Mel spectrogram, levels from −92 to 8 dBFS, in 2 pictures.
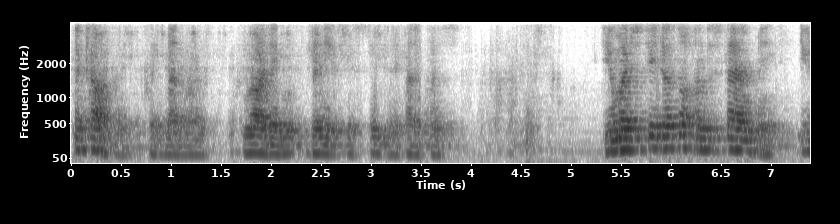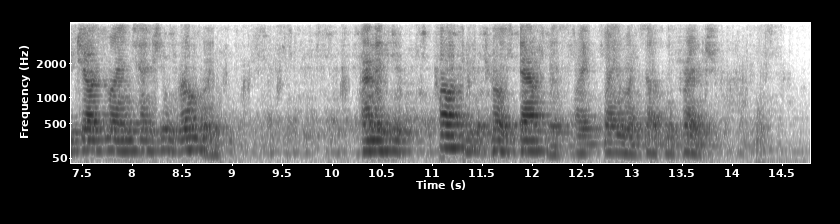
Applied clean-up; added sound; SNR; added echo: neural separator model SepFormer DNS4.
